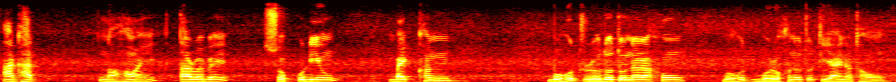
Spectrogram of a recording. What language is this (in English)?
Assamese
